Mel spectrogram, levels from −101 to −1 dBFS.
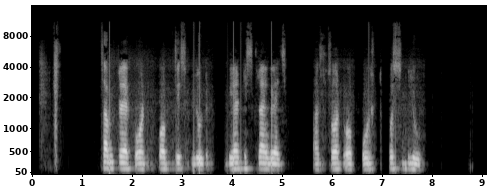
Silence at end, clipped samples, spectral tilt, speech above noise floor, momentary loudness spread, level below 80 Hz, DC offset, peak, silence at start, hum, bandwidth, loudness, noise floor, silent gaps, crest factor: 1.3 s; under 0.1%; -7 dB/octave; 20 dB; 14 LU; -62 dBFS; under 0.1%; -6 dBFS; 0.45 s; none; 9.2 kHz; -25 LUFS; -44 dBFS; 1.01-1.31 s, 5.44-5.52 s; 20 dB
